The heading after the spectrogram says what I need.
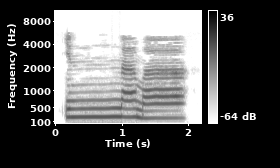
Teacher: Nun bertasjid merupakan gunah maka dibacanya harus didengungkan dulu ya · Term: gunnah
